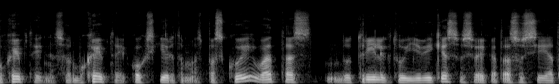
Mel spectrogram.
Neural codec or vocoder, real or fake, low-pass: none; real; 14.4 kHz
